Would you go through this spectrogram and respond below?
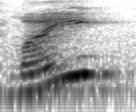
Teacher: Mai at the end of the sentence with rising tone. Mai. It's a yes no question, and I put the word ka to make it more polite.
